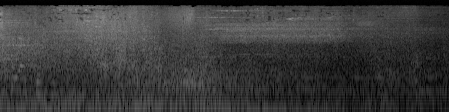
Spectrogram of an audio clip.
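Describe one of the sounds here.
A deep explosion booms and rumbles, then slowly fades.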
